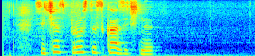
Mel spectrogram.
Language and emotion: Russian, positive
